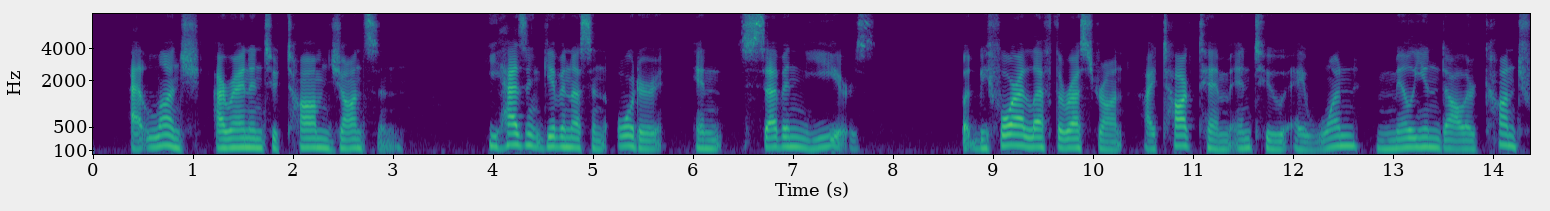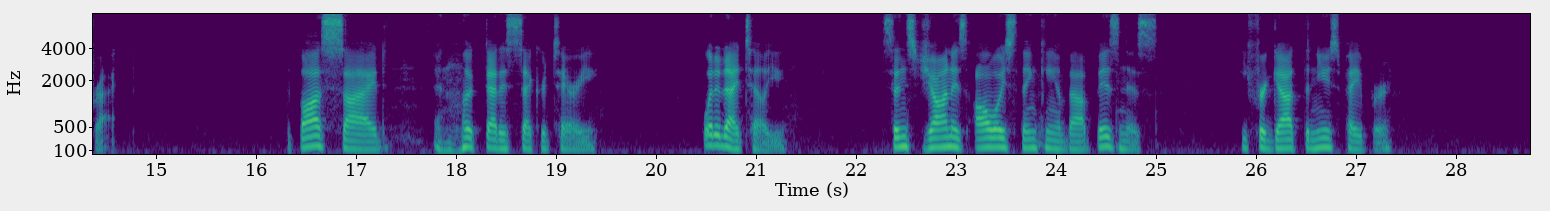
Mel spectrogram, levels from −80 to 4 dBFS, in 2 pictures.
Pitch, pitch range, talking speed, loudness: 130 Hz, 100-150 Hz, 115 wpm, -27 LUFS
